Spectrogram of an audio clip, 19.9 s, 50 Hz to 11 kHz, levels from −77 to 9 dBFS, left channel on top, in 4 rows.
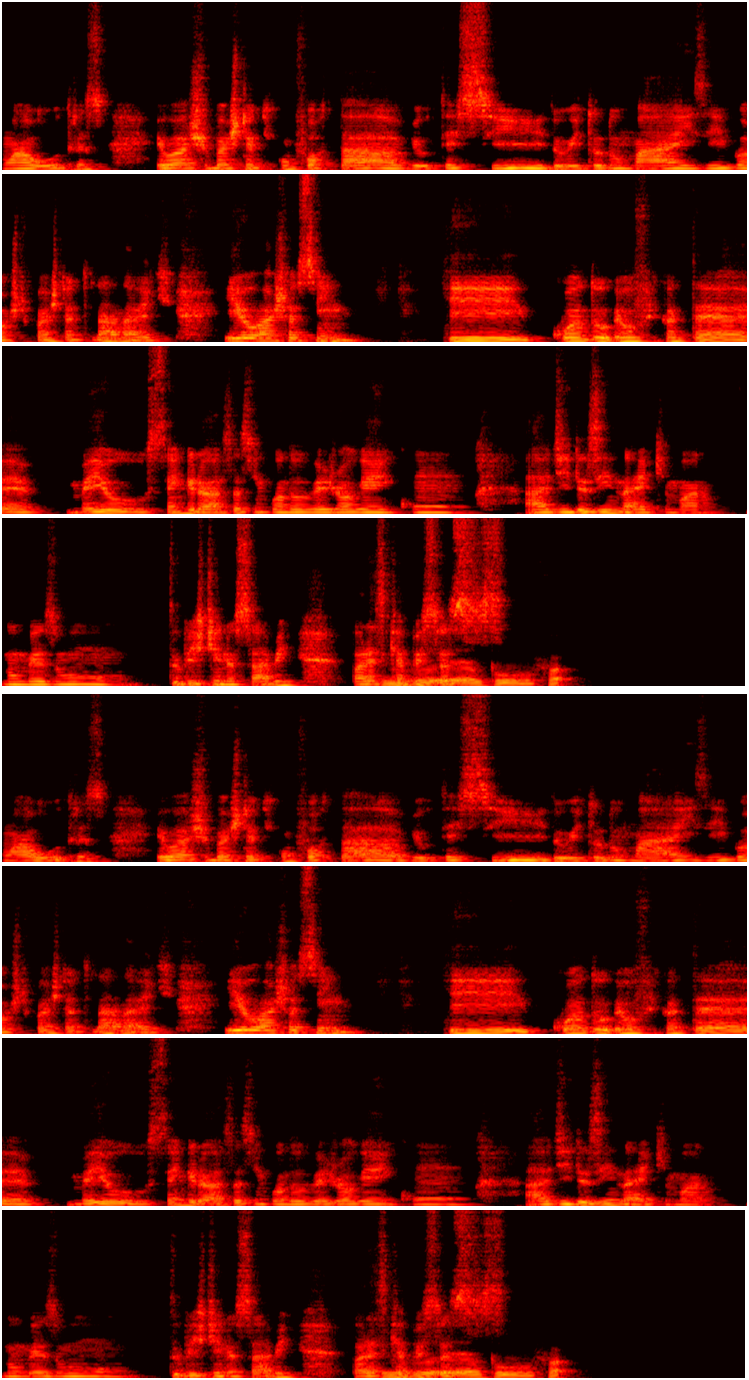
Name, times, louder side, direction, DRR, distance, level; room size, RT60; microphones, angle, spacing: voice 1, 0.0-7.3 7.9-15.7 16.0-18.2, left 2 dB, 65° left, 0 dB, 1.8 m, -30 dB
voice 2, 17.4-18.6, equal, 5° left, 6 dB, 0.3 m, -29 dB
6.6 x 2.5 x 3.2 m, 0.25 s
head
